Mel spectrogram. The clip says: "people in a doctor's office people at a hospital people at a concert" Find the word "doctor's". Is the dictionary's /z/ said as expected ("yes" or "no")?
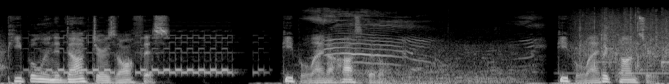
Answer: yes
